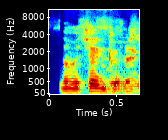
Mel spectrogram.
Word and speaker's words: Lomachenko: So, Lokomenko, I don't know how to pronounce his name. Lokomenko? – Lomachenko.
